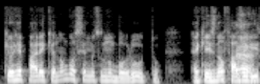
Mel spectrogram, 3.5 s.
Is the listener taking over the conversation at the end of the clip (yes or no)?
no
